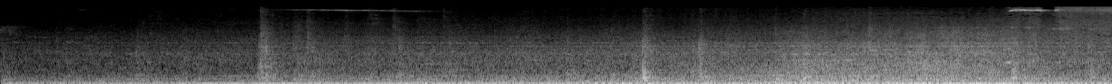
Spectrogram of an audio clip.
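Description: MEMU commuter train running, heard from inside the coach: a steady rumble that grows louder, with a couple of short knocks from the wheels and a thin high squeal starting near the end.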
